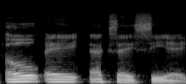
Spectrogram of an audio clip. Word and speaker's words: Oaxaca: It's O A X A C A cheese. Quesillo. – Oaxaca. – Oaxaca. Quesillo. Yeah.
